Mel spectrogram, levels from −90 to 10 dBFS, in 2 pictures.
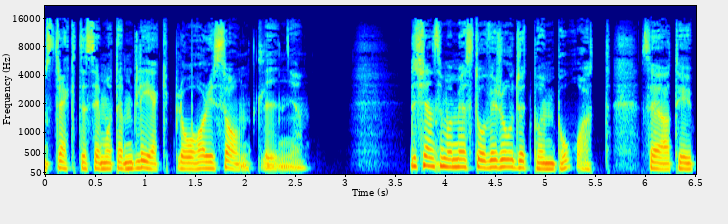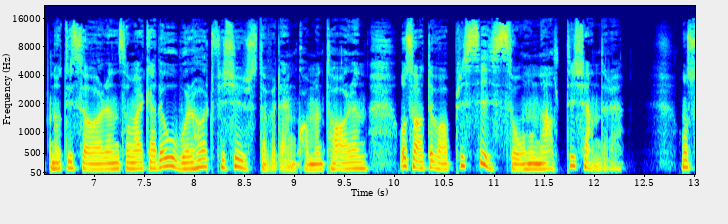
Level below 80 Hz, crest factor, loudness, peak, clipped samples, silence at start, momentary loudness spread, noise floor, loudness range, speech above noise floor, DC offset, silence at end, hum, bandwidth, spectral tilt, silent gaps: -56 dBFS; 16 dB; -18 LUFS; -2 dBFS; under 0.1%; 0 s; 9 LU; -53 dBFS; 1 LU; 35 dB; under 0.1%; 0 s; none; 16.5 kHz; -5.5 dB/octave; none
